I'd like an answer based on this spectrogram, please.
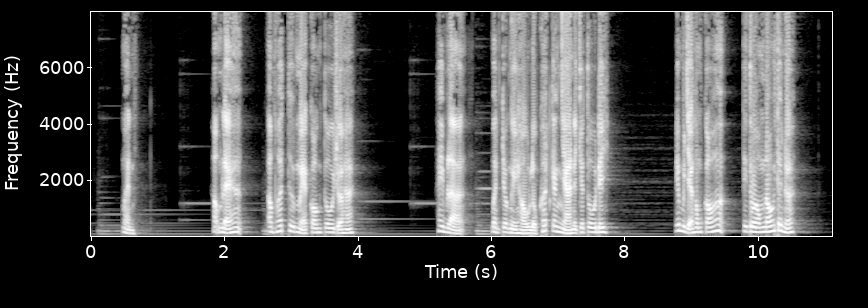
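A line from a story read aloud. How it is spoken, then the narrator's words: Crying, sniffling woman. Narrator (Vietnamese): bà Hai kiều như vừa khóc vừa sụt sùi nói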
